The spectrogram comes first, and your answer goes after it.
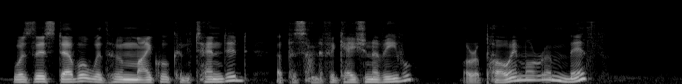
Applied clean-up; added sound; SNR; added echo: none; none; none; none.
